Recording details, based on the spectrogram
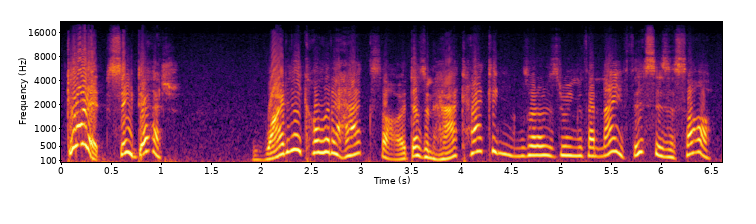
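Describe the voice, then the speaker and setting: A chirpy young cartoon pony mare acted out by a man, pitched way up high. She is manic and cruel, scolding in a pouty sing-song that jumps around with animated swings. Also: moderate pace, exaggerated voice, low-quality recording. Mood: gleefully cheerful. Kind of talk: cartoon fan fiction character reading.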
